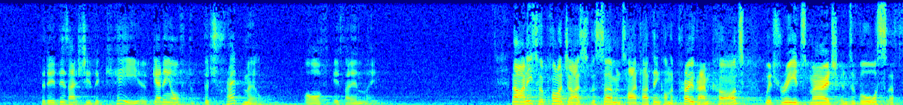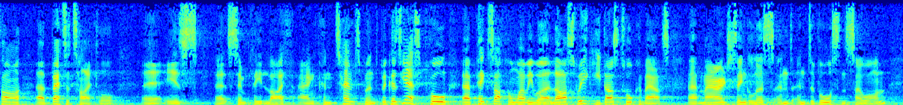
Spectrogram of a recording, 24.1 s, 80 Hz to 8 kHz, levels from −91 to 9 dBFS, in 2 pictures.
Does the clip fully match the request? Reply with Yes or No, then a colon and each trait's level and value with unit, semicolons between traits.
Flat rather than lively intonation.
No: average, 3.9 semitones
